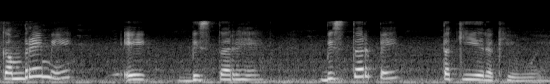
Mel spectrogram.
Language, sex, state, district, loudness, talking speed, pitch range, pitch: Hindi, female, Madhya Pradesh, Dhar, -16 LUFS, 120 wpm, 185-280 Hz, 225 Hz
